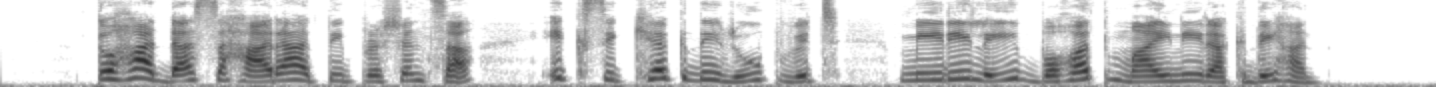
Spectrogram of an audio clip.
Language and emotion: Punjabi, happy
